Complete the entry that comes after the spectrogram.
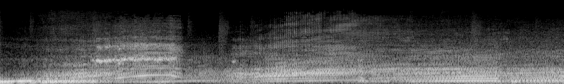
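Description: Sports car engine accelerating hard. Its note rises through the gears, with upshifts at about two, three and a half and five seconds in.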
